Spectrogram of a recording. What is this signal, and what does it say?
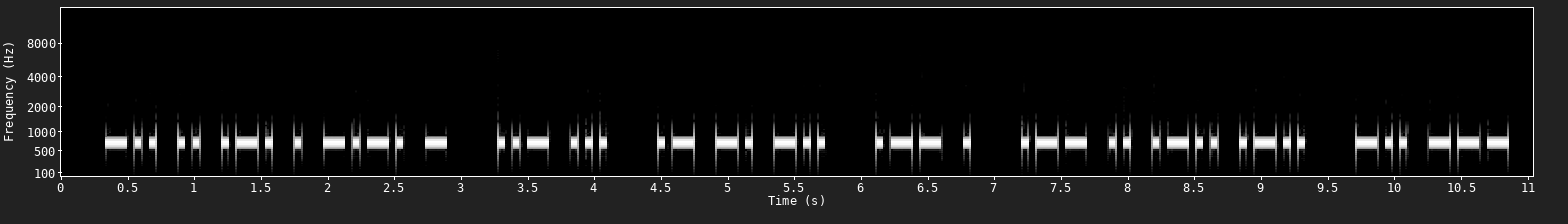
Morse code, heard as a keyed tone, about 22 wpm, 700 Hz. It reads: DIRECT US AND WE WILL DO
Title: Sentences from Top 1000 Words - Review Part 2 - 22wpm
